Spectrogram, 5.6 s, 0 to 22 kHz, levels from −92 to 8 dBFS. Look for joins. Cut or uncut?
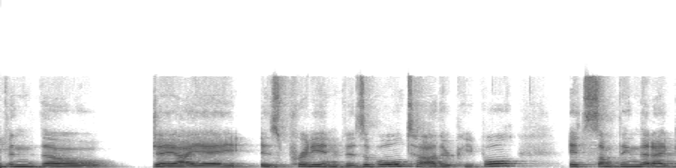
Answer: cut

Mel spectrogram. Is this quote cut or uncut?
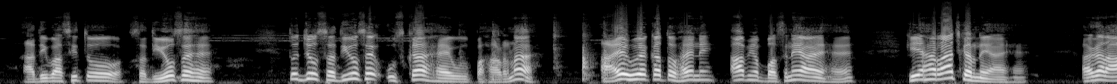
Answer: uncut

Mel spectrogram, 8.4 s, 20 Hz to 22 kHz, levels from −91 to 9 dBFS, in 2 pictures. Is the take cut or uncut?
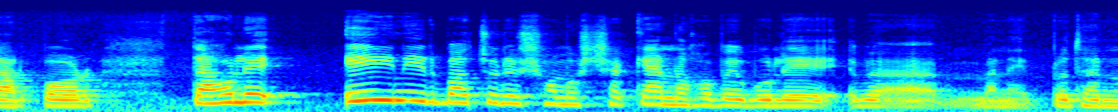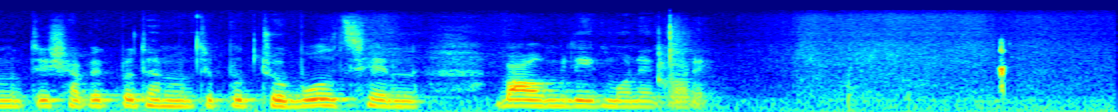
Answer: uncut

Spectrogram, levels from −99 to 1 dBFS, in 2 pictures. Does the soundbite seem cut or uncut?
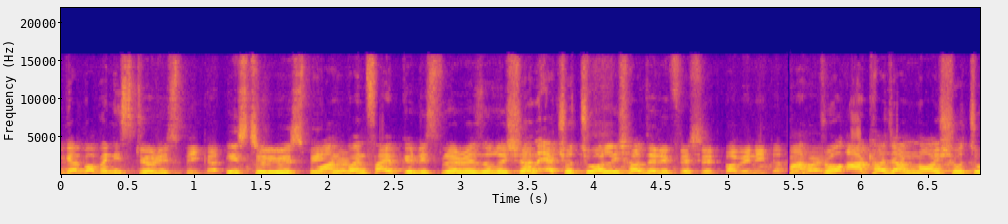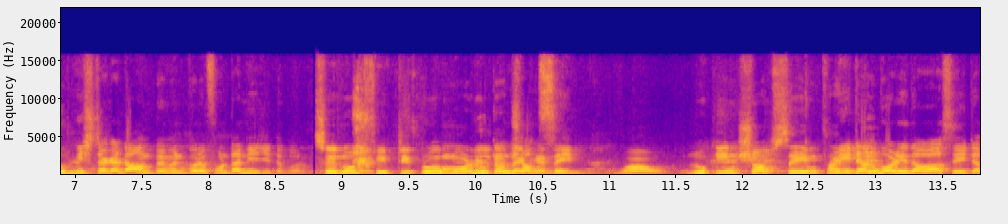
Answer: cut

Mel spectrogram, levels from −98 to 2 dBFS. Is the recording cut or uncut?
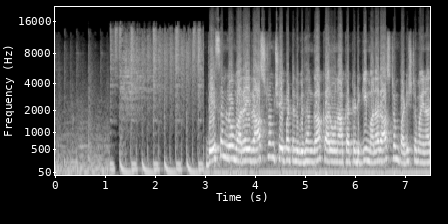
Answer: cut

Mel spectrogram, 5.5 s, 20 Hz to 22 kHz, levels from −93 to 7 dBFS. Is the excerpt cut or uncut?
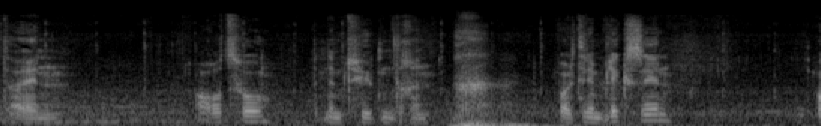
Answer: uncut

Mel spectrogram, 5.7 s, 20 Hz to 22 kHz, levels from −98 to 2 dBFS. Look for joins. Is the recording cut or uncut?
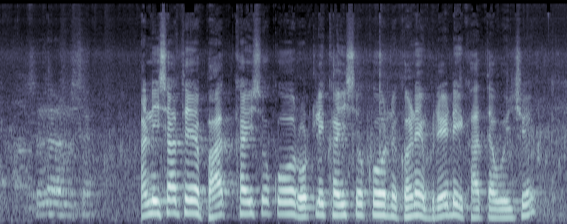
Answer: cut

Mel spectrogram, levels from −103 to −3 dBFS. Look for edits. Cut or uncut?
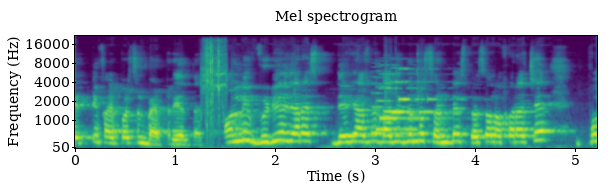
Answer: cut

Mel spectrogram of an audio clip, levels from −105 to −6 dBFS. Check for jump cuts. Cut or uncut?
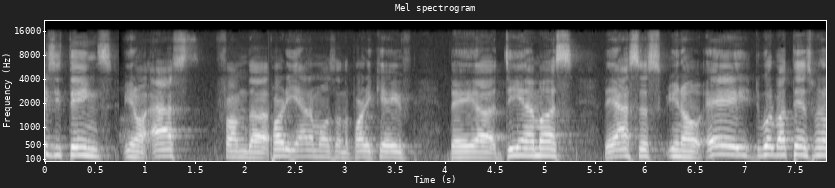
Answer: cut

